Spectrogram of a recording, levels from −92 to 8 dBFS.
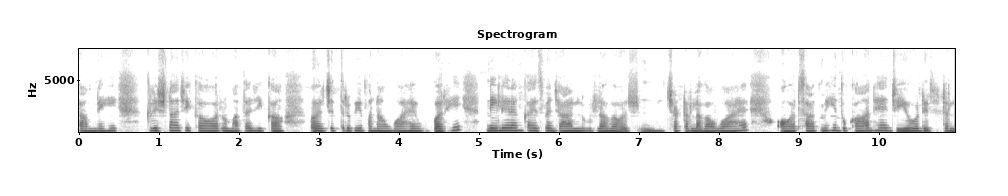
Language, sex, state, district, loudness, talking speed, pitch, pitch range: Hindi, female, Uttar Pradesh, Jalaun, -34 LUFS, 190 wpm, 220 Hz, 215-240 Hz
